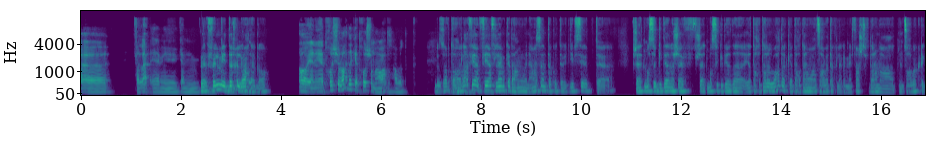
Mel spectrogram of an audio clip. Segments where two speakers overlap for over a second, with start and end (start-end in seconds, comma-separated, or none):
2.4-3.6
